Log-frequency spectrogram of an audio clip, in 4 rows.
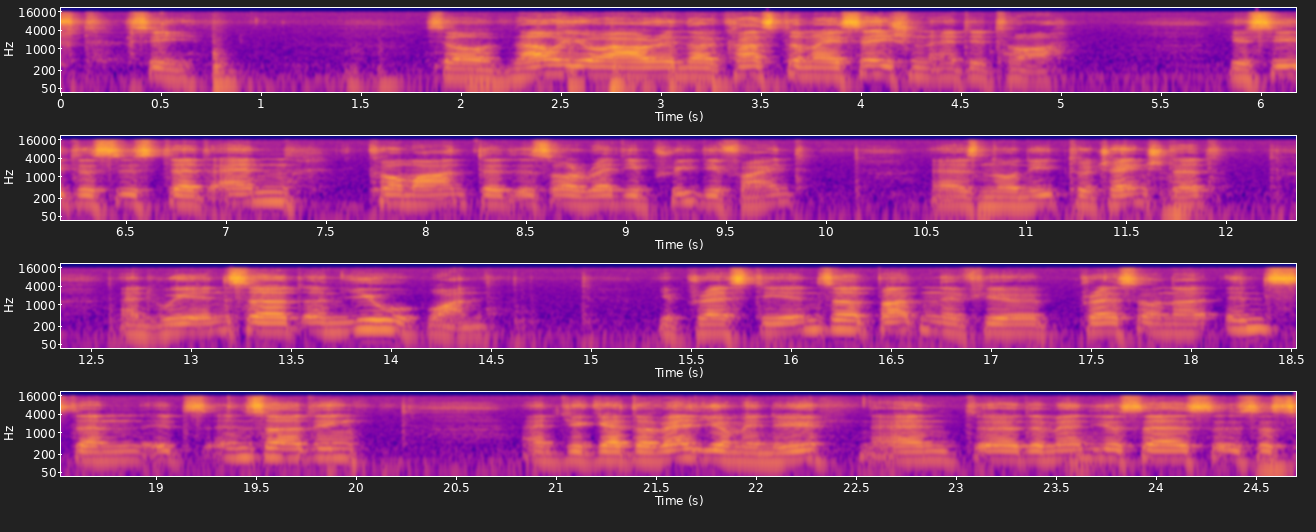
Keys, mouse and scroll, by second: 0.6 shift+c, 19.5 click.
